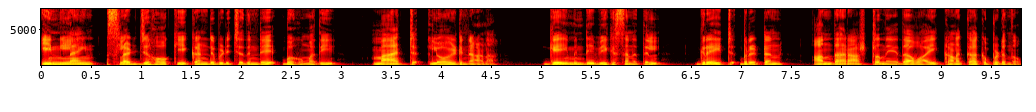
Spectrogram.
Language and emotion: Malayalam, neutral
